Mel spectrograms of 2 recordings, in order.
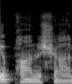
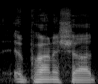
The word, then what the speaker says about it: Upanishad: No, uh, I think the Upanishad is the correct way to pronounce that. yeah, or at least it's the correct way to mess it up in English.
